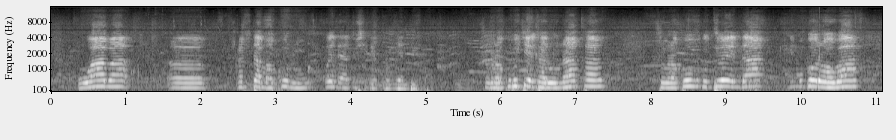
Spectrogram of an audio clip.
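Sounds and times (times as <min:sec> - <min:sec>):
crowd voices: 0:00.0 - 0:11.0
woman talking into microphone: 0:01.6 - 0:05.0, 0:05.8 - 0:07.4.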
